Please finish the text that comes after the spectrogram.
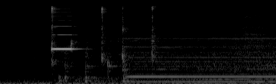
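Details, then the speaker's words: Jenn-Air microwave that runs but heats nothing; door relay tested good with 119 V reaching the transformer. A beep, clicks, then only a faint low hum with no heating buzz. Owner suspects the magnetron is not coming on, unconfirmed. "and we'll check the cup again when it shuts off and I think we'll find it's still cold I don't think the magnetron is coming on"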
